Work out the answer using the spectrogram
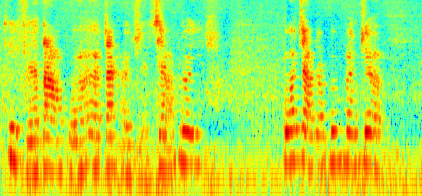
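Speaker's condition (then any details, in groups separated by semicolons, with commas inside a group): Hearing impairment; pink hearing aids, hearing impaired from childhood, first diagnosed sensory integration disorder, cannot hear shuttle without aids; formerly reluctant to speak, mother pushed speaking, now converses with hearing people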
